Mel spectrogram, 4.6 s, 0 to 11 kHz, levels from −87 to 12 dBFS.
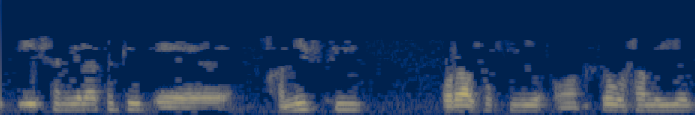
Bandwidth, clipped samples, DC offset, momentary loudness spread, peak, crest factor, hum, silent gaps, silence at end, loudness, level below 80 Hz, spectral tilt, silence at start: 3.7 kHz; under 0.1%; under 0.1%; 11 LU; -12 dBFS; 20 dB; none; none; 0 s; -32 LUFS; -82 dBFS; -10.5 dB/octave; 0.1 s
